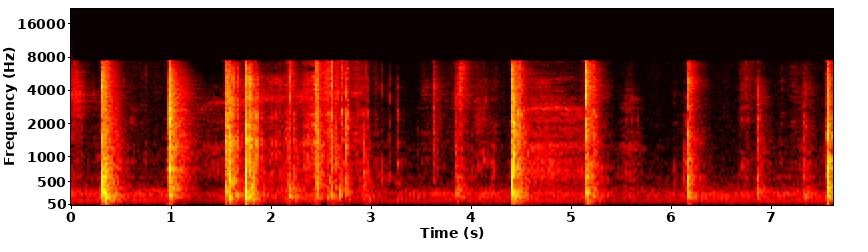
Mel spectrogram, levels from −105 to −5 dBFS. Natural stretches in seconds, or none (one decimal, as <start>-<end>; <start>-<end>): 0.0-7.6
